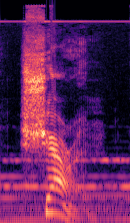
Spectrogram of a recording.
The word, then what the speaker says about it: Charon: in greek mythology but preferred to pronounce it sharon more like his wife's name charlene from the motions of pluto and charon astronomers could work out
